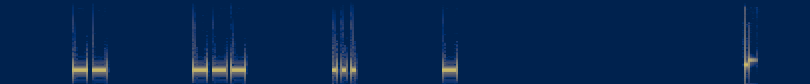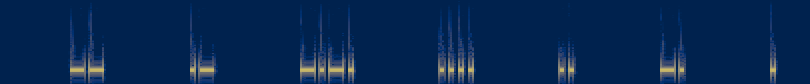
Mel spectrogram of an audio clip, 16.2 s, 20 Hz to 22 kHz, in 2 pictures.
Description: Morse code, heard as a keyed tone, about 25 wpm, spaced as for 9 wpm, 700 Hz. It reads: MOST MACHINE
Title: 6x Character Spacing - Top 500 Words - 25wpm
